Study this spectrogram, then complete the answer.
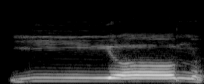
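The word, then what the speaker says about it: יום: Trois lettres. Vous avez un yod. Ensuite, vous avez un O. Ensuite, vous avez la lettre même. Qu'est-ce que c'est? Yom. Yom. Yom.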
